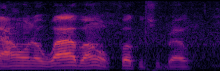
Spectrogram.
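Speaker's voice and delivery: normal talking voice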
